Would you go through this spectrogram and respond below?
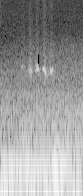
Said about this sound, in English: I couldn't whistle too good, but... there we go.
